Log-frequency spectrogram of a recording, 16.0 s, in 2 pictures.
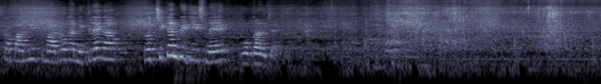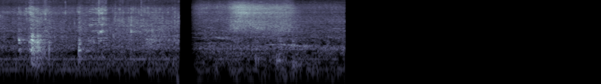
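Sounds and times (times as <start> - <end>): food sizzling while stirred: 0.0 - 2.3, 4.2 - 10.5.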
